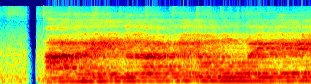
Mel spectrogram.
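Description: A man's voice chants a liturgical prayer at the Mass. After a brief break it begins about a third of a second in, on long, level sung notes.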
